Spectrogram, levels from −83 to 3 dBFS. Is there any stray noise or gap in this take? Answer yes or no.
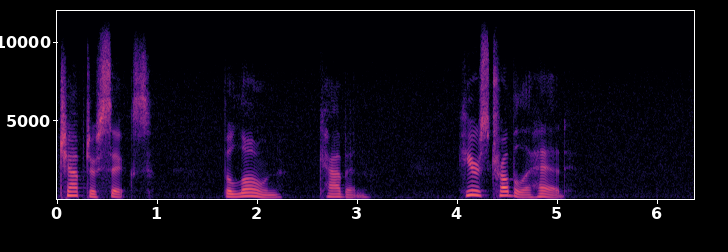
no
